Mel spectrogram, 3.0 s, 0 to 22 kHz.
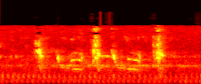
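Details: Baby baboon squealing during an attempted snatch, recorded 23 September 2008: three bright, strained squeals rising to high pitch at roughly one-second intervals, with shorter whining notes between them, over a steady background hiss.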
